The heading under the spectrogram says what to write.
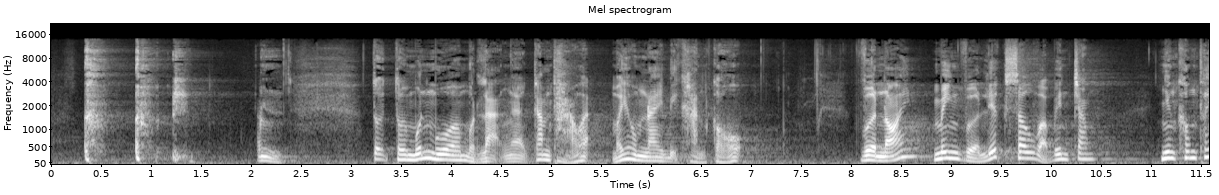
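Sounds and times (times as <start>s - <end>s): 
person faking coughs on purpose: 0.4s - 2.5s
speech: 2.0s - 2.6s, 3.2s - 7.0s, 8.1s - 11.5s.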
